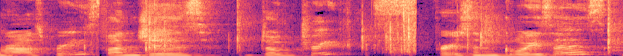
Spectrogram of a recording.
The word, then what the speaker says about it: gyoza: Crushed chili, frozen mango, frozen raspberries, sponges, dog treats, frozen goizers. We call them goizers, but I think they're actually pronounced gyoza.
